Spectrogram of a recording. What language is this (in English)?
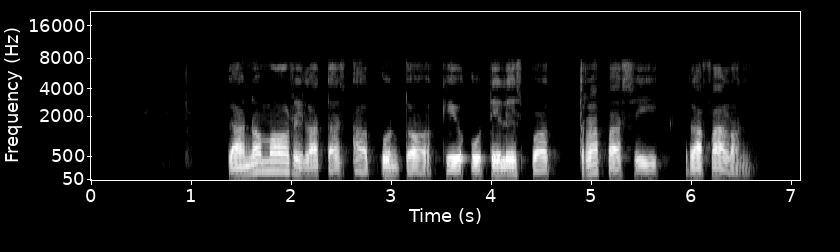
Esperanto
